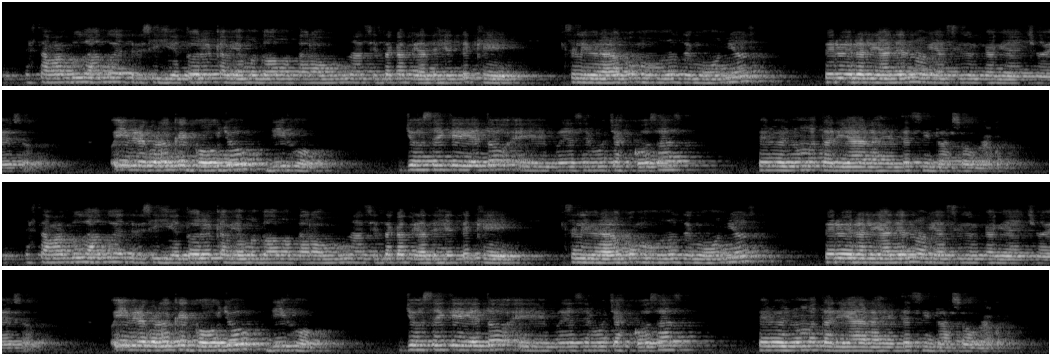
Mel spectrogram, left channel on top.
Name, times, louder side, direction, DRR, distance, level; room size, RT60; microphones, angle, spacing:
voice 1, 0.2-5.1 5.6-7.5 8.2-10.8 11.6-13.6 14.5-17.3 18.0-20.5, right 1 dB, 5° left, 2 dB, 6.4 m, -23 dB
23.0 x 17.0 x 7.9 m, 0.83 s
head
